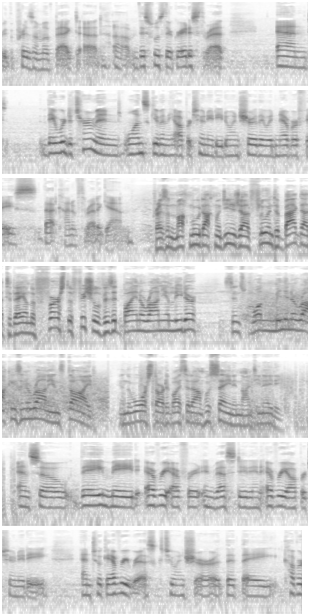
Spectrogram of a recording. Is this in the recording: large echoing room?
no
